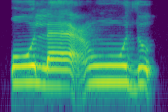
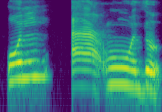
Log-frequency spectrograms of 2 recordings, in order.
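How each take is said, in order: First: The l runs straight into the vowel. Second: A glottal stop separates qul from a'udzu. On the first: "harokat hamzahnya fathah dipindahkan ke harokat lam yang sukun" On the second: "Kalau kita bacanya qul a'udzu"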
